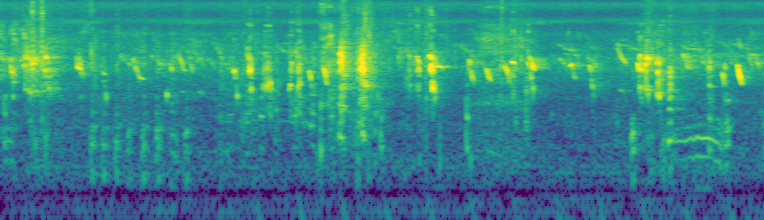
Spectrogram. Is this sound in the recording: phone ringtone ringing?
no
